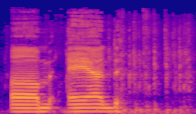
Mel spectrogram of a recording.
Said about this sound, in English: I'm doing some typing because I'm just hacking into something real. I'm installing the Halal virus.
